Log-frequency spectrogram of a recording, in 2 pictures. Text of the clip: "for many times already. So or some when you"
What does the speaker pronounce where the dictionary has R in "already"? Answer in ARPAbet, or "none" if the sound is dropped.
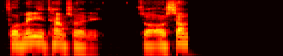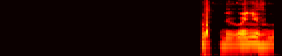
R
